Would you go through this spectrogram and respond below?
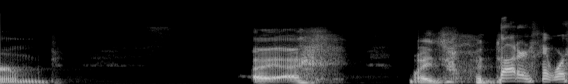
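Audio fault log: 0.00–5.01 s, wrong sample rate: the speech runs at half speed and sits a full octave low (about 12 semitones down), slow and heavy until normal playback returns before "and I were". Speed and pitch fall together because the samples are clocked out at half the rate they were captured, which fits 48 kHz audio played at 24 kHz. On a spectrogram the harmonics and formants sit at half their usual frequencies; the waveform's syllables are stretched to twice their length.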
